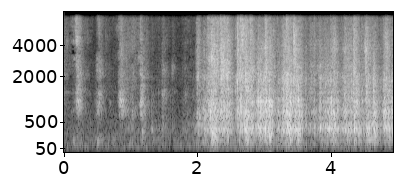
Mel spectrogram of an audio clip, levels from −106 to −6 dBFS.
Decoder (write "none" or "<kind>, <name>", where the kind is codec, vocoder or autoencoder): vocoder, Vocos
